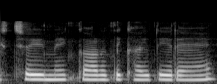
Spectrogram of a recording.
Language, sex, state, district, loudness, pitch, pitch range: Hindi, female, Delhi, New Delhi, -13 LUFS, 220 Hz, 215-225 Hz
